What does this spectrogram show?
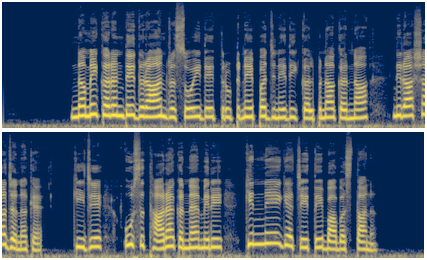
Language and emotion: Dogri, sad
